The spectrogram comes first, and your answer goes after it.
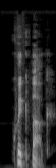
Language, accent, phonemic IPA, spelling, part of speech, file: English, Australia, /ˌkwɪk ˈbʌk/, quick buck, noun, En-au-quick buck.ogg
- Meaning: A large sum of money earned easily and quickly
